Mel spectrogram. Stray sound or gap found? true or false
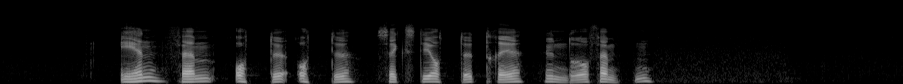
false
